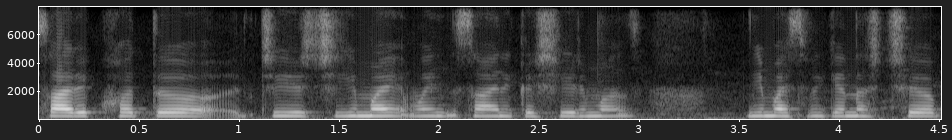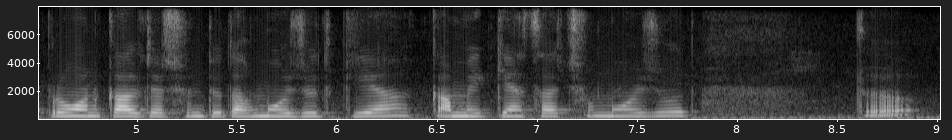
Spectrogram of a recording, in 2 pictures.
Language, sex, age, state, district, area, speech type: Kashmiri, female, 18-30, Jammu and Kashmir, Srinagar, rural, spontaneous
